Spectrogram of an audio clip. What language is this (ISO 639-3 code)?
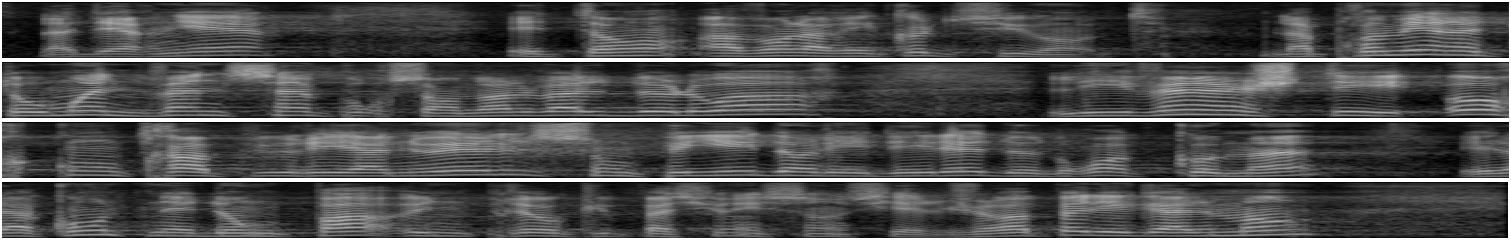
fra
